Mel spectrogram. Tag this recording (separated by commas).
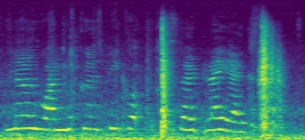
Child speech, Speech, Human voice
